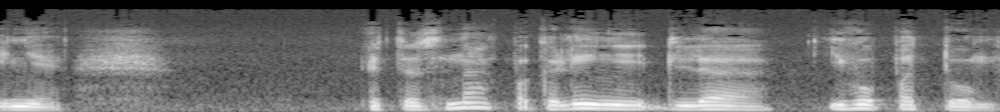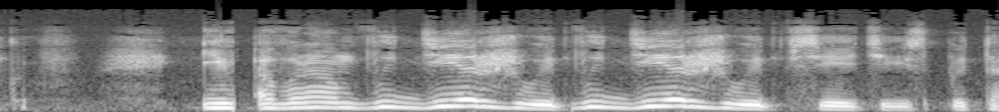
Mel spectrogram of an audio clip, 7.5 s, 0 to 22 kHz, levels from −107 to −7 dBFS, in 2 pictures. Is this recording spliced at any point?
yes; 4 cuts; at 1.9 s, 3.0 s, 4.6 s, 5.9 s

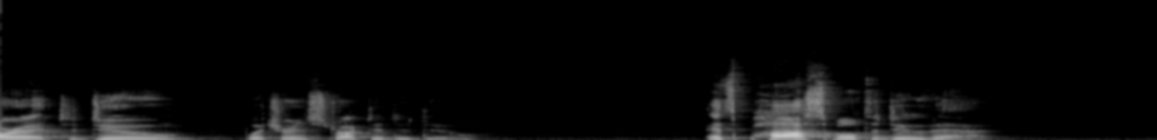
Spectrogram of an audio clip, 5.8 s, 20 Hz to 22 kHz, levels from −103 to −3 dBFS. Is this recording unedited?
yes; 0 cuts

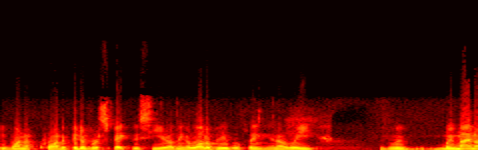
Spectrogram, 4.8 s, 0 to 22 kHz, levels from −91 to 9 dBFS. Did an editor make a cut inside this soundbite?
no; 0 cuts

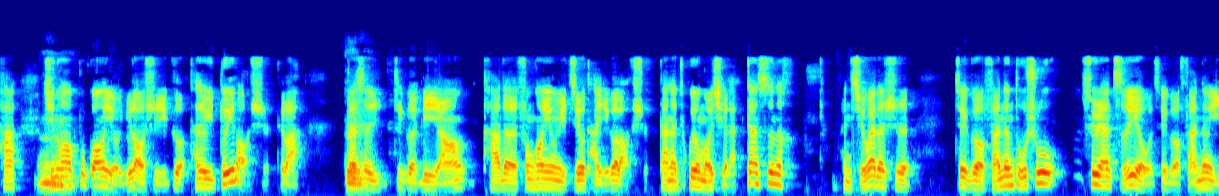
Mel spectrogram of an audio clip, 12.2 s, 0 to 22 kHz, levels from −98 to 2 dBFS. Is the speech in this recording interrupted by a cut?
no; 0 cuts

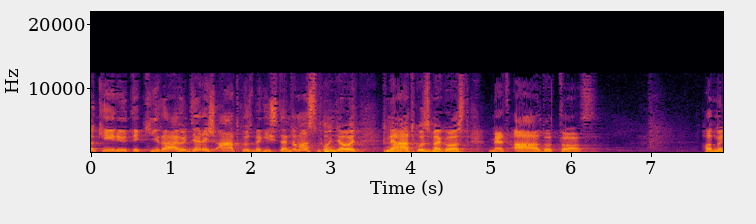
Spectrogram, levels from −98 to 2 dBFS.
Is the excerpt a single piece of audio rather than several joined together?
no; 2 cuts; at 2.5 s, 3.6 s

